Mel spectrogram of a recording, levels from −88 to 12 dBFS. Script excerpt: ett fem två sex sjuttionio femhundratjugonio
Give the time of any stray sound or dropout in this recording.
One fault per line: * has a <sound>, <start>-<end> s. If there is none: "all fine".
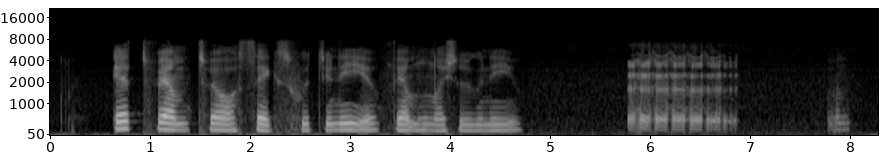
* has a laugh, 5.8-6.9 s
* has a laugh, 7.8-8.0 s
